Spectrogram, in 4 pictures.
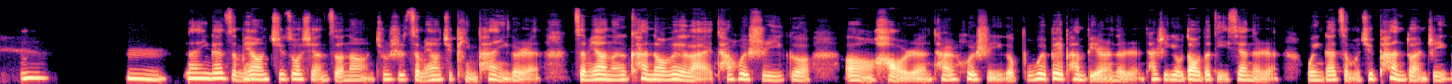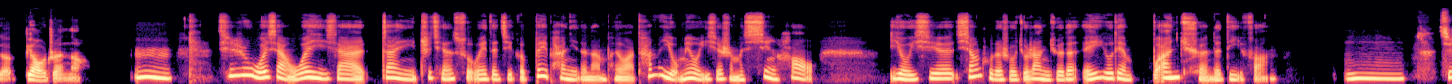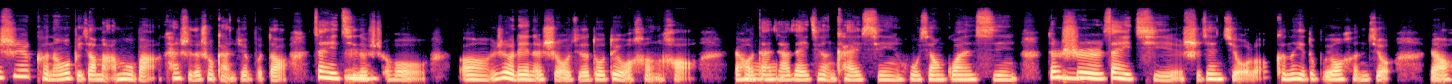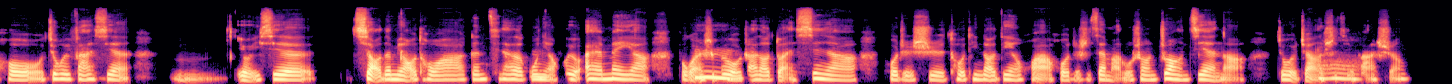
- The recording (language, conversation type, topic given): Chinese, advice, 过去恋情失败后，我为什么会害怕开始一段新关系？
- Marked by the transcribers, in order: lip smack; other background noise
